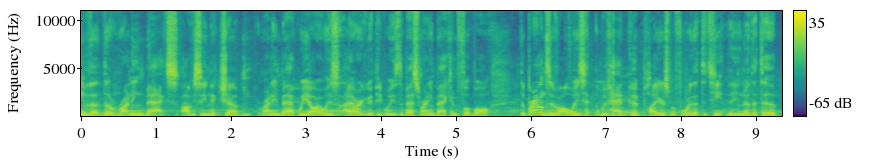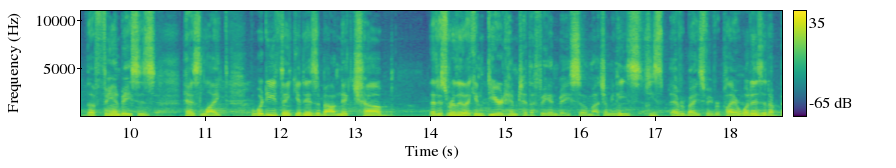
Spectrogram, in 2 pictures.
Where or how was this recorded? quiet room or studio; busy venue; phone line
busy venue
